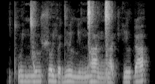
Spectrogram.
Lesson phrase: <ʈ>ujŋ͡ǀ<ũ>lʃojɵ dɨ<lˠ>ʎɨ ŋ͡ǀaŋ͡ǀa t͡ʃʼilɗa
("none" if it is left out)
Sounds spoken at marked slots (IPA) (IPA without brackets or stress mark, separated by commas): tʼ, u, l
